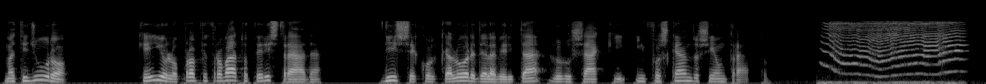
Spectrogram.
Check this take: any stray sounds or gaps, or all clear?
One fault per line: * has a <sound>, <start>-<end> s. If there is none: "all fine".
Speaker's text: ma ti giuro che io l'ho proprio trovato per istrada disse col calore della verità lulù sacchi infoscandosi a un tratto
* has a squeak, 8.2-9.7 s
